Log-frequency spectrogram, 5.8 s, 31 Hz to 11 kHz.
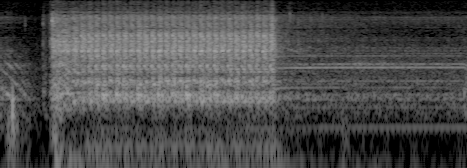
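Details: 1992 Lexus LS400 1UZFE V8 on its first start attempt after fuel pump replacement, on a cold night. About three seconds of even cranking at roughly four beats a second with no catch, then only the new pump's hum. Injectors weren't grounding.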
